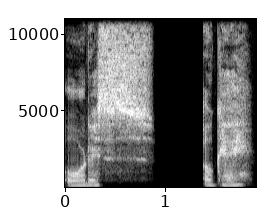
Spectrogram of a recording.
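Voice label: Adult, English; New War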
